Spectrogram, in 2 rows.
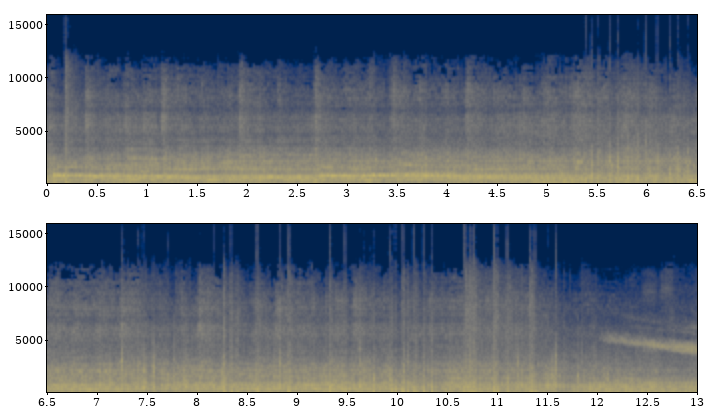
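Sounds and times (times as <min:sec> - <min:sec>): fireworks crackling and banging: 0:00.0 - 0:01.4, 0:04.6 - 0:12.9
high falling whistle: 0:12.0 - 0:13.0.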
